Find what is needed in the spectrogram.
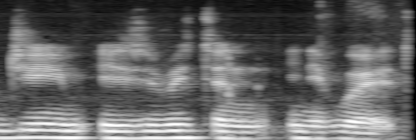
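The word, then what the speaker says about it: جيم: G in English so G for John or Jack okay so let's have a look at how Jim is written in a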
